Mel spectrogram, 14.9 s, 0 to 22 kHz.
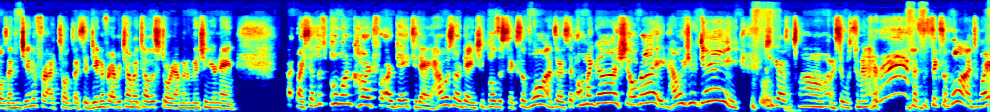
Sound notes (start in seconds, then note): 11.1 laugh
